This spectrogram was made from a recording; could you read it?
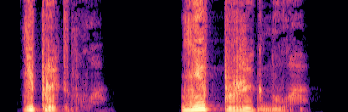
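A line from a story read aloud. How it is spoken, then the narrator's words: Self-calming whispered repetition. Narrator (Russian): соглашался он, и для себя, чтобы окончательно успокоиться, повторял шепотом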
